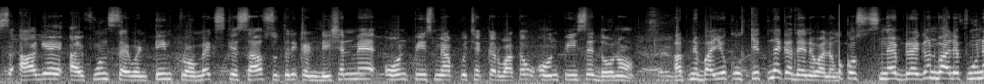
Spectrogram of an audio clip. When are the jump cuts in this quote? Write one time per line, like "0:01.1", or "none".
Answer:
0:08.4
